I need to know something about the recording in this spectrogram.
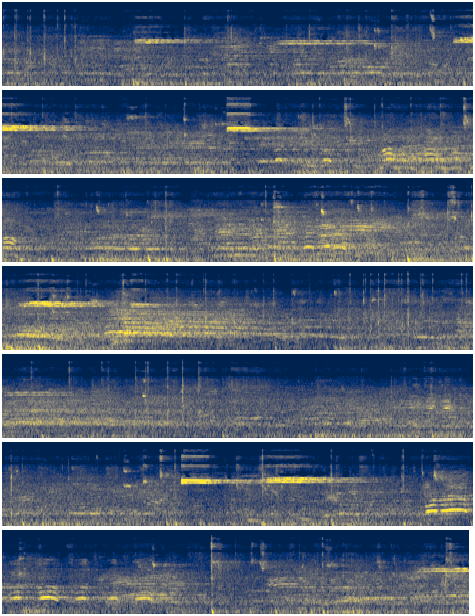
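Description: Indoor volleyball play in a large gym: the ball being struck, shoes squeaking on the court floor, and players shouting and calling, echoing in the hall. The voices are loudest around the middle and again near the end.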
